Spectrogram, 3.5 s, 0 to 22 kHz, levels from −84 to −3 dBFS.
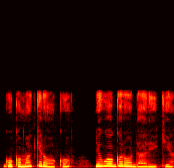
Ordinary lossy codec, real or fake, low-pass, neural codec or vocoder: none; real; 9.9 kHz; none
